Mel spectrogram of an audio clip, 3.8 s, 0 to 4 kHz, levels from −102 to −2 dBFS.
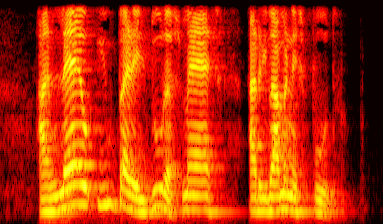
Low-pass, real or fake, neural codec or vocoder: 3.6 kHz; real; none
